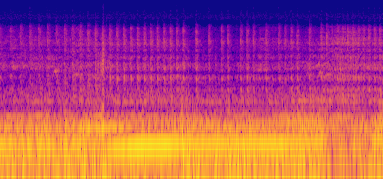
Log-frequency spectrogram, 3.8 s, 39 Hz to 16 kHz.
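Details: Ford Mustang V8 that sat two years, misfiring with fouled plugs on a couple of cylinders, doing burnouts under heavy revving: rough note with dull regular knock; rod knock, later blew a piston out the oil pan.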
